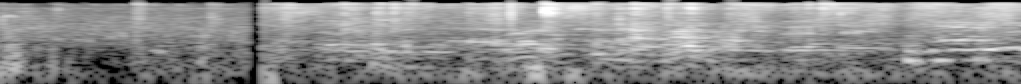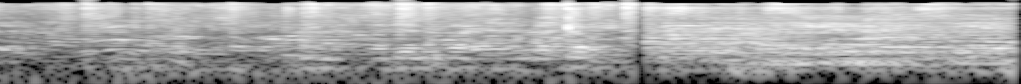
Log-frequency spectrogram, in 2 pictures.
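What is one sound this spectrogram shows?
A crowd murmurs in the background of an echoing room.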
